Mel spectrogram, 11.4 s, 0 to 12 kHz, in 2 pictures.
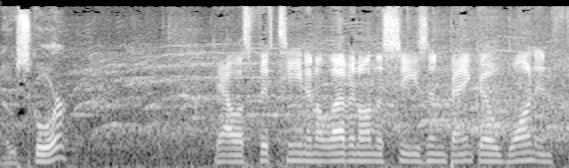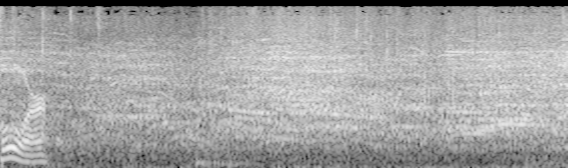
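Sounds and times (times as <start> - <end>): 
large indoor crowd cheering at a wrestling match: 0.0 - 11.3
speech: 0.1 - 0.9, 2.1 - 6.3.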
